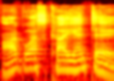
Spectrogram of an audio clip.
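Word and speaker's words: Aguascalientes: is with us from Mexico, Aguas Calientes. Is that how you pronounce that?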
